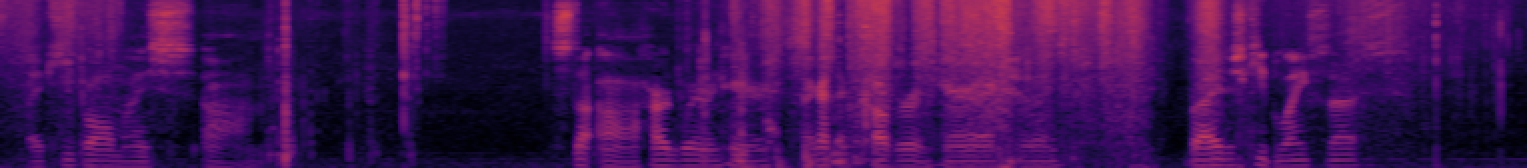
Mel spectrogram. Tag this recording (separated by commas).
Speech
